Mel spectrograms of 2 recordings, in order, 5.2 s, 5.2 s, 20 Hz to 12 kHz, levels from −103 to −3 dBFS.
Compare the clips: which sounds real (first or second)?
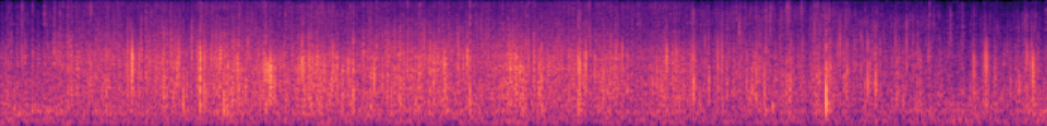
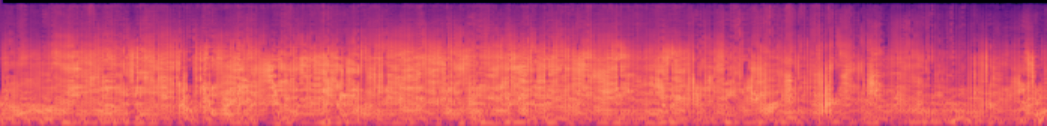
first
